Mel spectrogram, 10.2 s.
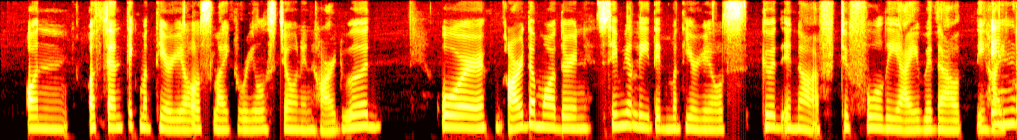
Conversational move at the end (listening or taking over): taking over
